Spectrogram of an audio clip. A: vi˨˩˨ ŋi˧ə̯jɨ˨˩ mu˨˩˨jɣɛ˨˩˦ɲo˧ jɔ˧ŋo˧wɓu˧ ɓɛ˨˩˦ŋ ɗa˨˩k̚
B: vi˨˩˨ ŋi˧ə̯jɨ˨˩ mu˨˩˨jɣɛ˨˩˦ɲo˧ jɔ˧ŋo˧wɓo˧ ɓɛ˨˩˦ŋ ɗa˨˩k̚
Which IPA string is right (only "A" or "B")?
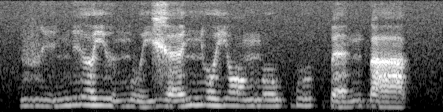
A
